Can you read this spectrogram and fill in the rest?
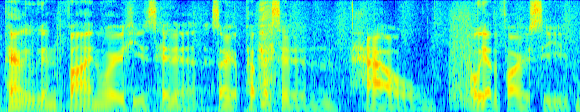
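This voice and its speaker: A man's voice: lowish voice, moderate pace, fairly bright tone. A man giving casual gameplay commentary, muttering and thinking aloud as he plays. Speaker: gamer. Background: game music.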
